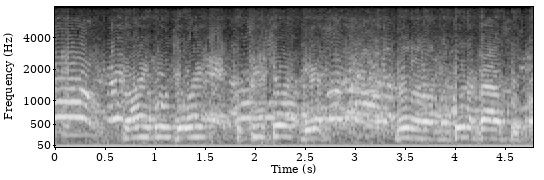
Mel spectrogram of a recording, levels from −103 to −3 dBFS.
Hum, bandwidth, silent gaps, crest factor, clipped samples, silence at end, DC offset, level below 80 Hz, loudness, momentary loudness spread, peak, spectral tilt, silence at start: none; 7.4 kHz; none; 12 dB; under 0.1%; 0 s; 4%; -48 dBFS; -18 LUFS; 3 LU; -6 dBFS; -7.5 dB/octave; 0 s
